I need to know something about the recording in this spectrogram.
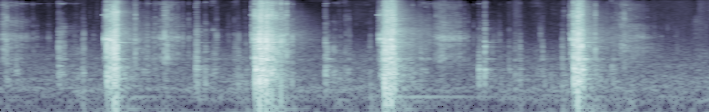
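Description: An impact wrench rattles in short bursts.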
